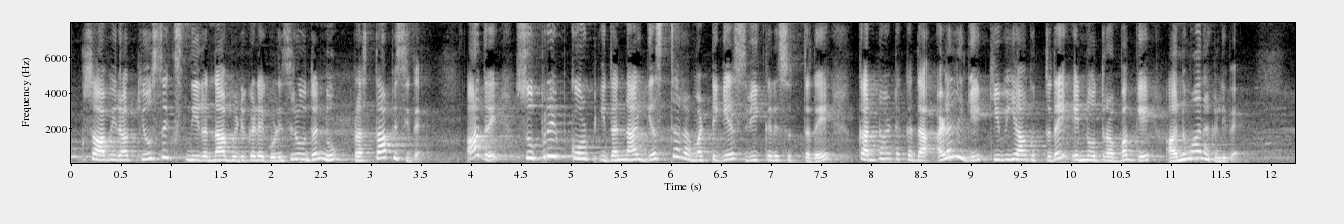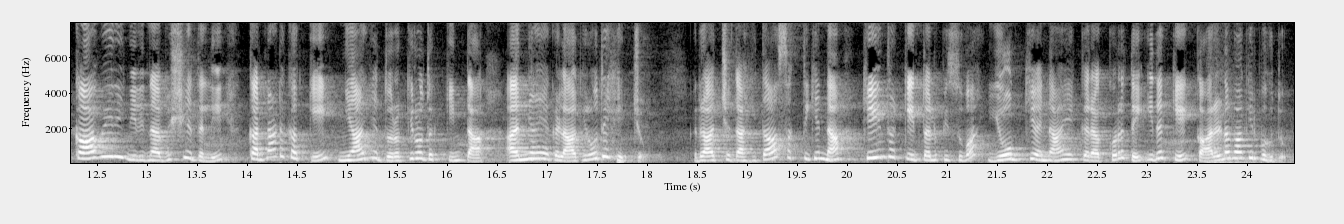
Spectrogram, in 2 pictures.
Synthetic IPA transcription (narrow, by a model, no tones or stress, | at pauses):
saːʋiɾɐkjuːsiksniːɾɐnːɐbiɽuɡɐɽe̞ɡo̞ɭisiɾuʋud̪ɐnːupɾɐst̪aːpisid̪e̞ | aːd̪ɐɾe̞supɾiːmko̞ːɾʈid̪ɐnːɐjesʈɐɾɐmɐʈːiɡe̞sʋiːkɐɾisut̪ːɐd̪e̞kɐɾnaːʈɐkɐd̪ɐʔɐɭɐliɡe̞kiʋijaːɡut̪ːɐd̪e̞ʔenːoːd̪ɐɾɐbɐɡːe̞ɐnumaːnɐɡɐɭiʋe̞ | kaːʋeːɾiniːɾinɐʋiʂɐjɐd̪ɐlːikɐɾnaːʈɐkɐkːe̞njaːjɐd̪ɔɾɐkiɾo̞ːd̪ɐkːint̪ɐɐnjaːjɐɡɐɭaːɡiɾo̞ːd̪eɦet͡ʃːu | ɾaːd͡ʒjɐd̪ɐɦit̪aːsɐk̚t̪ijɐnːɐkeːnd̪ɾɐkːe̞t̪ɐlupisuʋɐjoːɡjɐnaːjɐkɐɾɐkɔɾɐt̪e̞ʔid̪ɐkːe̞kaːɾɐɳɐʋaːɡiɾɐbɐɦud̪u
